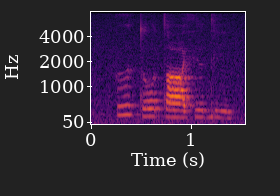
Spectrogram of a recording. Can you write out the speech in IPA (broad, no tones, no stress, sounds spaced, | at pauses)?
k ɯ t o t ɑ xʲ ɯ d i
